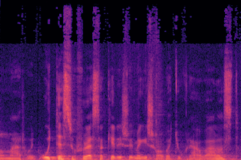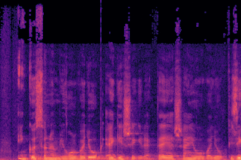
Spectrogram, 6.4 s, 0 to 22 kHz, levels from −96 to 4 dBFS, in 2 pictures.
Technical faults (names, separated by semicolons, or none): electrical switching spike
